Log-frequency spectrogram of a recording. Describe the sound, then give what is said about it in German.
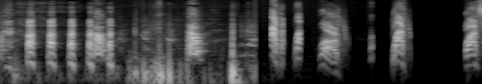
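A dog runs off barking in a series of sharp, separate yelps, with scratching and scuffling noises mixed in during the first half and clear gaps between the later barks. “Mein Hund haut ab. Oh, der Hund haut ab.”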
